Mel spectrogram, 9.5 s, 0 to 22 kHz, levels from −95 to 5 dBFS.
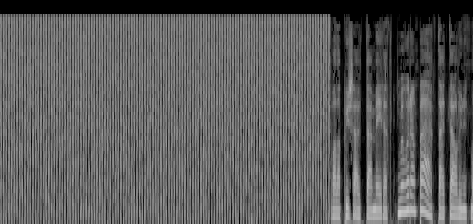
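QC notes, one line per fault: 0.0–6.63 s: compressed stream played as audio. Loud chattering static replaces the speech, with 8 ms noise bursts repeating 31.25 times a second, which fits an undecoded 384 kbps AC-3 stream.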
